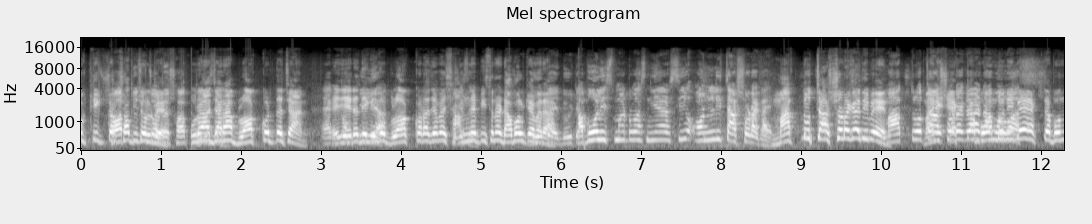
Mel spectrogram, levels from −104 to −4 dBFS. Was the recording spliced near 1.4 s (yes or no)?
yes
